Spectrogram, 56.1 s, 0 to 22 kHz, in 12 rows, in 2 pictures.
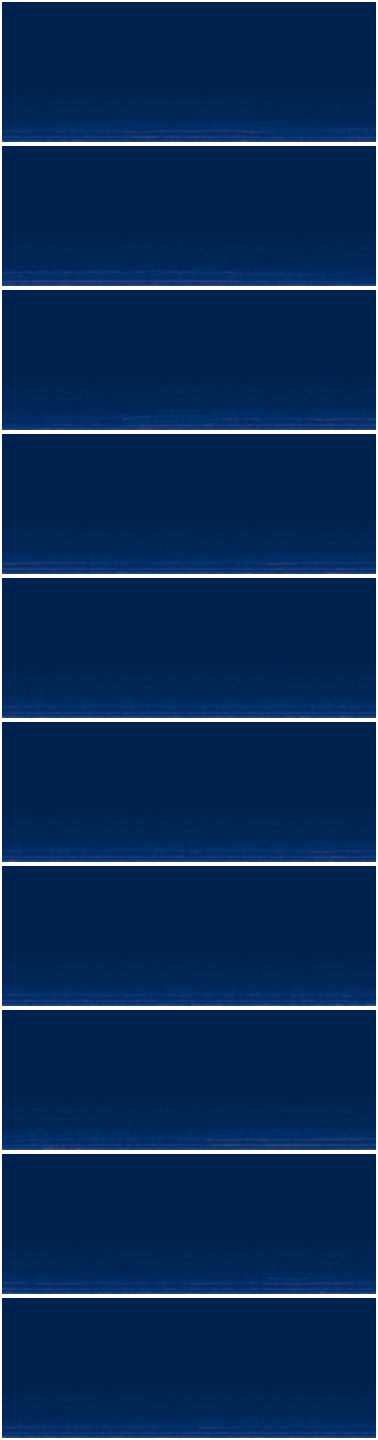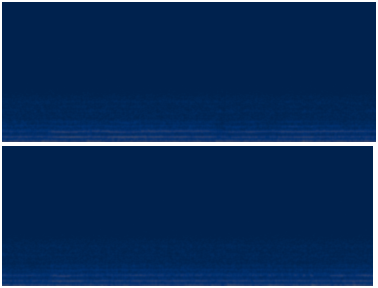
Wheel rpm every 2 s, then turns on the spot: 230, 220, 170, 160, 160, 140, 210, 230, 230, 230, 240, 240, 240, 230, 230, 240, 200, 230, 220, 230, 230, 230, 230, 230, 220, 230, 230, 230.
none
